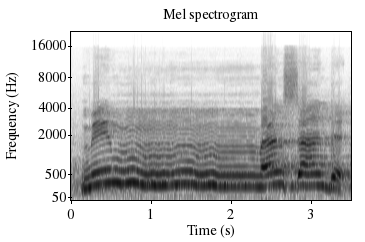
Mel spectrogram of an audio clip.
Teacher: Mim masad, dan qalqalahnya langsung, tidak boleh ditahan. Masad, tidak boleh seperti itu, tapi langsung. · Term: qalqalah kubra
